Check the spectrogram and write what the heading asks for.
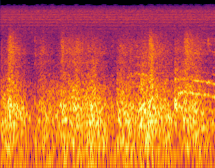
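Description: Thuds of a wrestling ring as a wrestler runs across the canvas and into the ropes, several sharp knocks over crowd voices.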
